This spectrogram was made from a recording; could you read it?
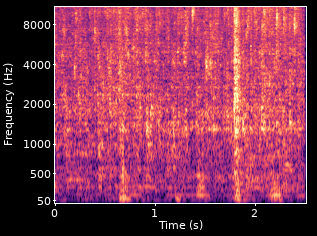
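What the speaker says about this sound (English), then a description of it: "you can see the water pouring out" Water drains from a toilet tank into a large bucket, a soft continuous splashing and trickling pour heard up close and fairly quiet, with no talking.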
